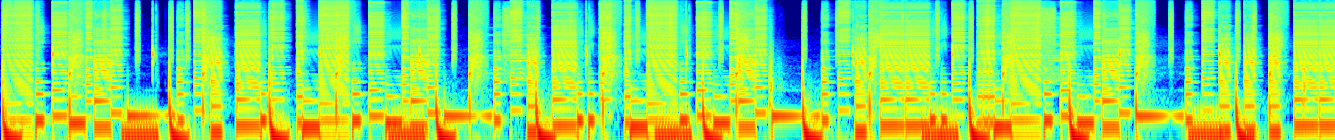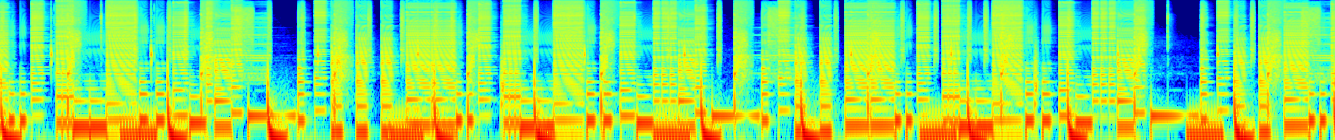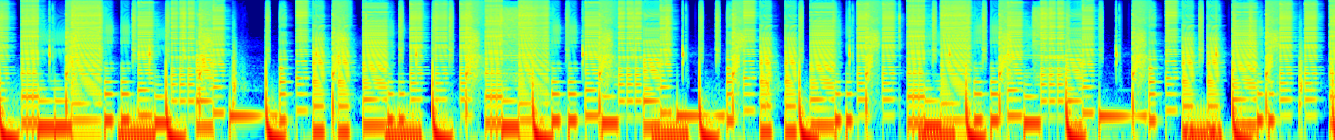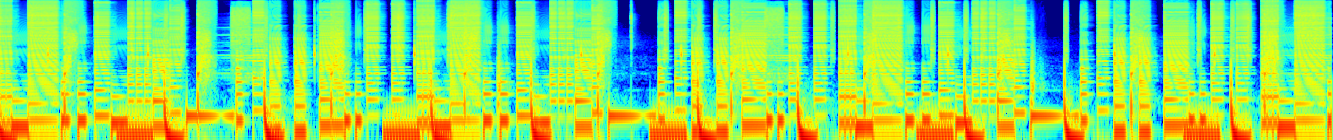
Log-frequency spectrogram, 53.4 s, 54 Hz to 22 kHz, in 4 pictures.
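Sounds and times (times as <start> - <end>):
repeating sequenced drums: 0.0 - 53.3.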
